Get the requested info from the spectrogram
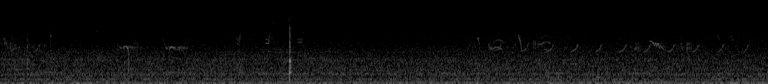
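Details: Thousands of bees buzzing in flowering trees at Sand Hills State Park, Reno County, Kansas, on May 2, 2004: a faint, steady low hum under scattered short chirps of small birds.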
